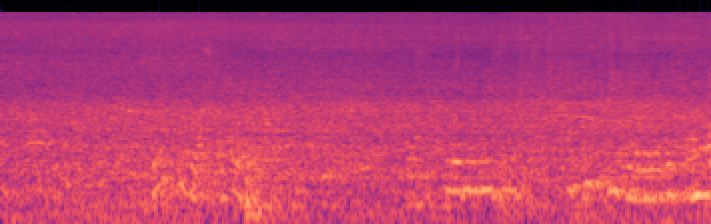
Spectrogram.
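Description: Water pours steadily from a fountain and splashes into a basin.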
